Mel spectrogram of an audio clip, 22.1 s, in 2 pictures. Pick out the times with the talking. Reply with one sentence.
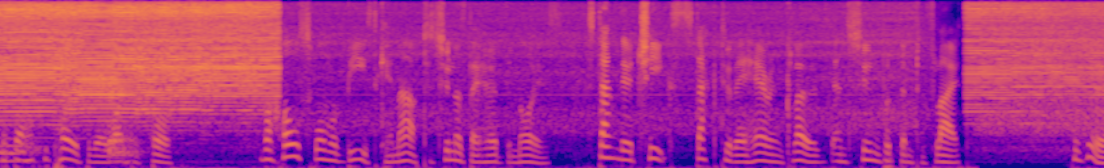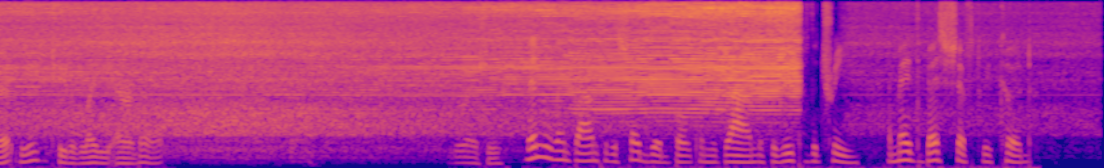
You can hear the talking from 0.1 to 1.9 s, from 2.6 to 9.8 s, from 10.8 to 12.7 s and from 15.6 to 21.5 s.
